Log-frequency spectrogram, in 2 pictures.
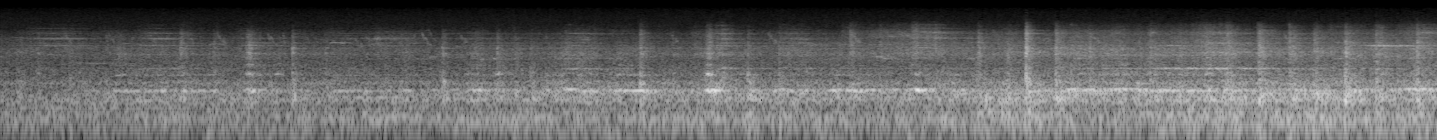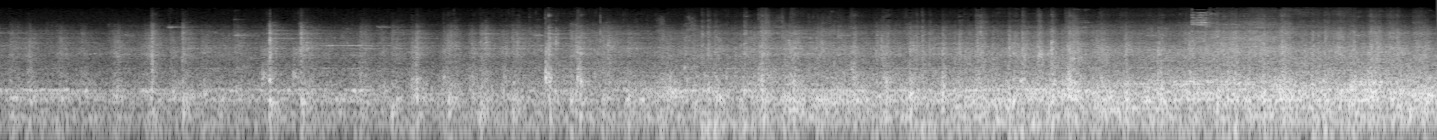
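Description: Yellow electric multiple-unit train approaching and passing close by, growing steadily louder, with its wheels clicking over rail joints over a steady hum.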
